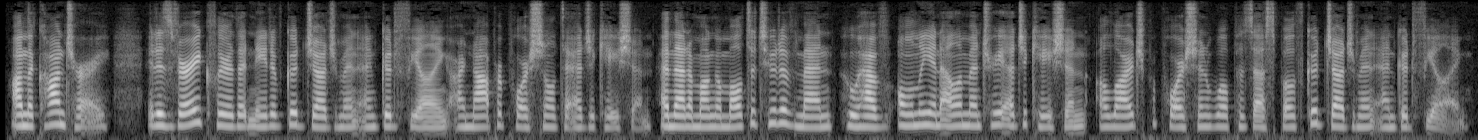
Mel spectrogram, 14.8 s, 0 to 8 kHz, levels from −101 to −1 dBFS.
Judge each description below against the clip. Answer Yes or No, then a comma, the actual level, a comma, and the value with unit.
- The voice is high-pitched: Yes, high, 195 Hz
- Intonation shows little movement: Yes, narrow, 1.7 semitones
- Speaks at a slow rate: No, average, 175 wpm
